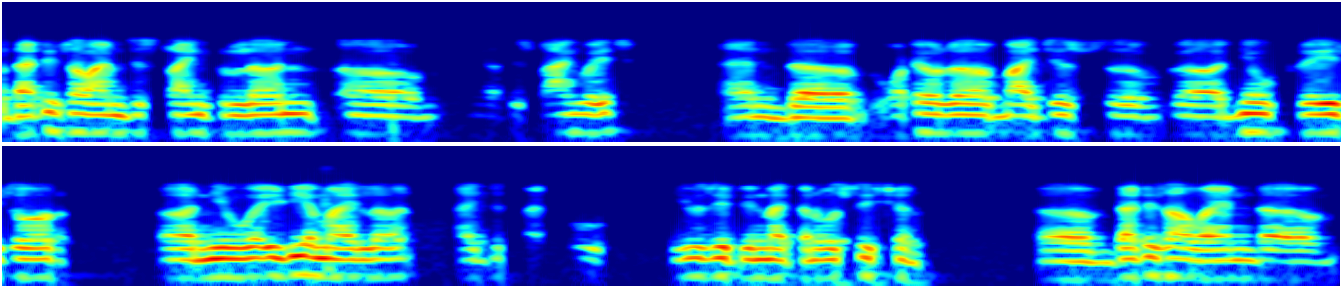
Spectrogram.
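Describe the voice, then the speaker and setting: Indian guy, kannada native, lots of uhs, dry phone-like sound, pretty monotone. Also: lowish voice, dry recording. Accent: Indian English. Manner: hesitant, many fillers. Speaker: YouTuber and host. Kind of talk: casual video call chat. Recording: tinny phone-like call audio.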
